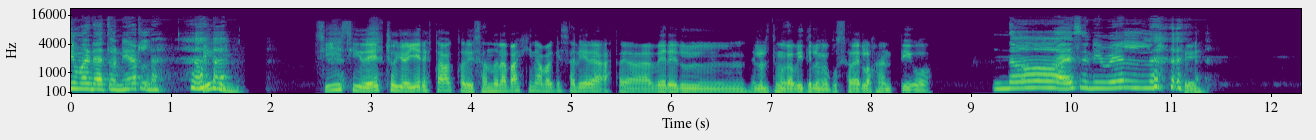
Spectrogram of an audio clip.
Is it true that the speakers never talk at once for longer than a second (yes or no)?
yes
